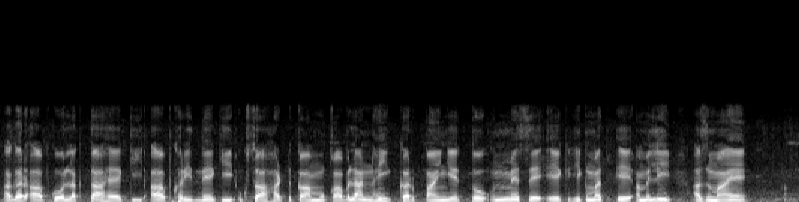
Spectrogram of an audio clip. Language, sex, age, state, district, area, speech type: Urdu, male, 18-30, Bihar, Supaul, rural, read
